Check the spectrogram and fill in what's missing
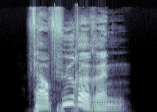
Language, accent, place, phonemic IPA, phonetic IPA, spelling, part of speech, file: German, Germany, Berlin, /fɛʁˈfyːʁəʁɪn/, [fɛɐ̯ˈfyːʁɐʁɪn], Verführerin, noun, De-Verführerin.ogg
- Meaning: female equivalent of Verführer: female seducer, seductress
